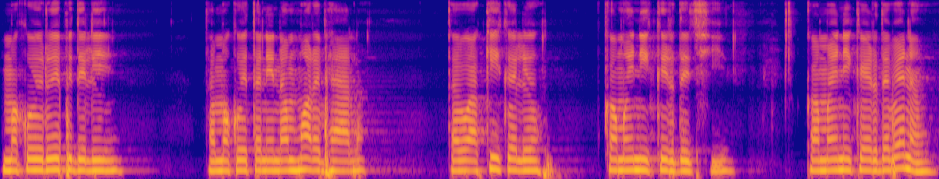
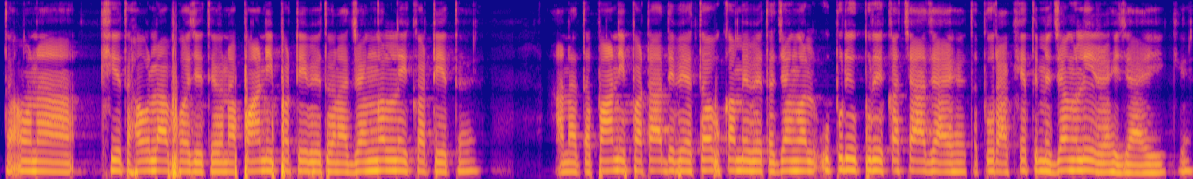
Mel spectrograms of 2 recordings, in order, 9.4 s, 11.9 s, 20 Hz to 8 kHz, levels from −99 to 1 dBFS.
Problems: none marked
